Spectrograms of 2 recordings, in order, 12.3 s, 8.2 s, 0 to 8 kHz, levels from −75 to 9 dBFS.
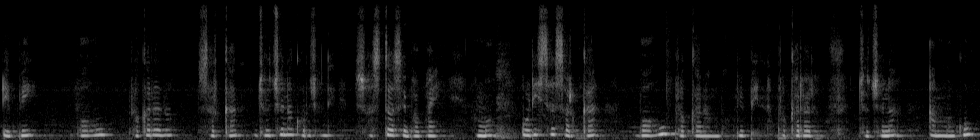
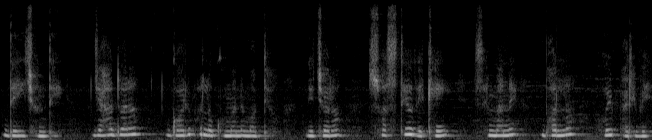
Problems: low volume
